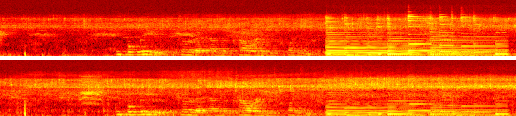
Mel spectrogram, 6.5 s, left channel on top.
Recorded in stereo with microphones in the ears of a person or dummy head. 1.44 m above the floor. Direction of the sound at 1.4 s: 5° left (ahead or behind).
